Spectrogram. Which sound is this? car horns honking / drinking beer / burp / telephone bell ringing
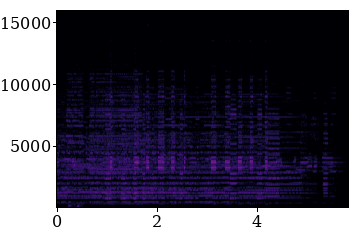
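car horns honking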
